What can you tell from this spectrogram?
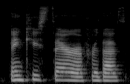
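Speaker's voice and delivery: loud, bursting thank-you to a viewer; excited thanks. Real, not acted. Thanking Sarah for her gift in the live chat, loud and excited. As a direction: shout your gratitude, thrilled.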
